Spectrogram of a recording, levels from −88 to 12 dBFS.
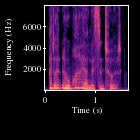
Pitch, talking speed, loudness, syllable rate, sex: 215 Hz, 285 wpm, -17 LUFS, 7.1 syllables/s, female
